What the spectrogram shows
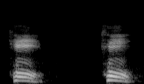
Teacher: آپ اہل زبان کی طرح کھے کہیں تو آپ کے منہ سے ہوا نکلے گی، کھے. یہ اسٹریس سیلیبل ہے.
